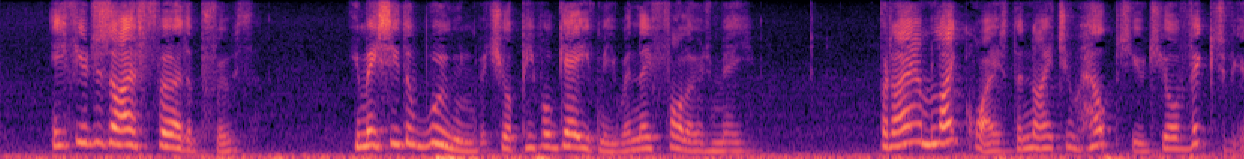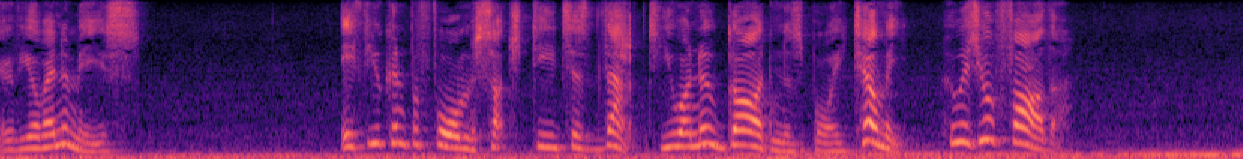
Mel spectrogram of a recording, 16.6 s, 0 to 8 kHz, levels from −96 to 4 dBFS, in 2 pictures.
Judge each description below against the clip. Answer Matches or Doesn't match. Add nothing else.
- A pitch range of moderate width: Doesn't match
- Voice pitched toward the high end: Matches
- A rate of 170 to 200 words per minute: Matches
